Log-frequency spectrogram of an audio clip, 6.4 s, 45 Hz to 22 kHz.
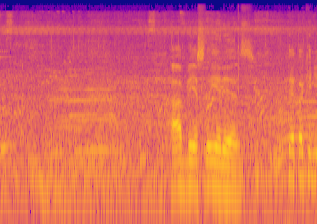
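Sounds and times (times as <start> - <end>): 
steady dense din in a pachinko parlor: 0.0 - 6.3
cows mooing in long low calls: 0.8 - 3.6, 5.4 - 6.3
speech: 3.4 - 6.3.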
